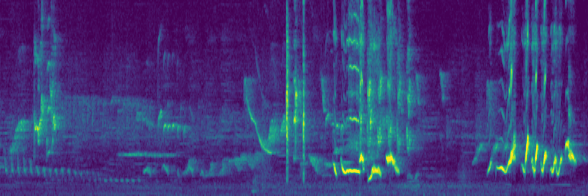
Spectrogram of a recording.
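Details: White-rumped shama being coaxed to sing: soft buzzy notes and a sweeping whistle give way to loud, clear slurred phrases in quick, repeated bursts near the end.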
